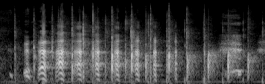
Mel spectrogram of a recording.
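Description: A short burst of applause from a few people: quick, irregular claps that start abruptly, stay fairly loud and steady for a couple of seconds, then thin out slightly toward the end.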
